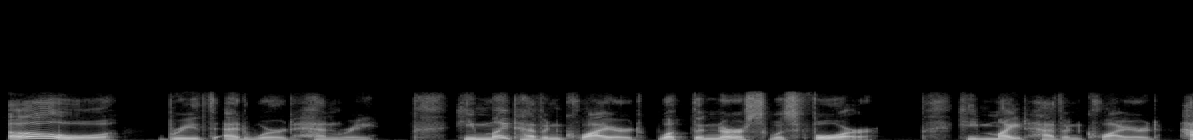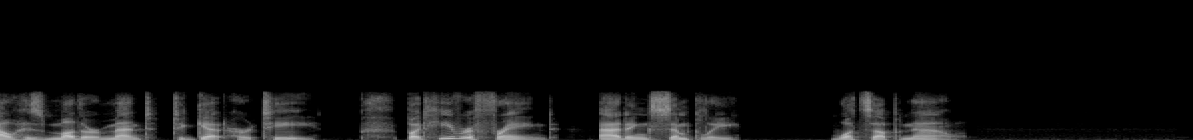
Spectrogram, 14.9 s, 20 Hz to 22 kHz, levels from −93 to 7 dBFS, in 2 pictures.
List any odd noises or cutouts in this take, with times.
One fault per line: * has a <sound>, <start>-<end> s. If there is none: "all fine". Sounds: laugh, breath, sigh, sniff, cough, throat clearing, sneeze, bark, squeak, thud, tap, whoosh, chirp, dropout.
all fine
